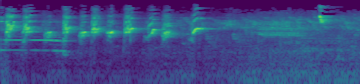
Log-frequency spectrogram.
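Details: Asian pied starling chattering loudly: about ten quick rasping, chirpy notes at a steady pace with a pair of steady whistled tones at the start, then fading into a faint hiss and one last sharp note.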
